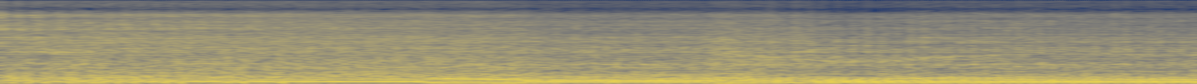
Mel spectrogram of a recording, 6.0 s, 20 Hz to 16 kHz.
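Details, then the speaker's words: John Deere 155D lawn tractor, 22 hp 724cc engine, reported intermittent crank-no-start after sitting two weeks: fires straight up and settles into a steady, smooth idle. The fault could not be replicated. "fire right up Bo that's not good let shut it off all right I was told crank no start nothing but no we have have a problem because we cannot replicate the issue"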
